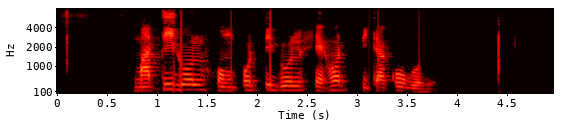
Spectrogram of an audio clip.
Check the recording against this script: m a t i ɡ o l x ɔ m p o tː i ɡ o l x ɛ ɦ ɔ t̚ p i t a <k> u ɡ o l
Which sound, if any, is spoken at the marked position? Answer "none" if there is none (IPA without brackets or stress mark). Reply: k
